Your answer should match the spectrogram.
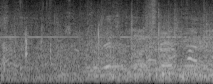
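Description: Indistinct background voices and chatter around a baseball field, with a couple of faint ticks.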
